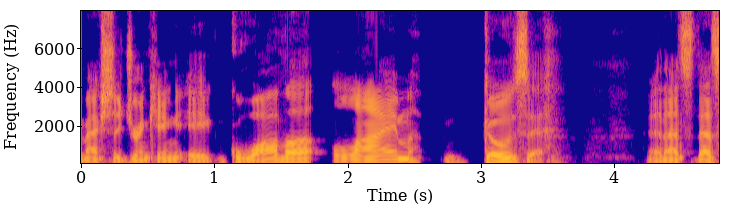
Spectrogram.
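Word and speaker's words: Gose: Uh today I'm actually drinking a guava lime goza. And that's that's how you pronounce it.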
